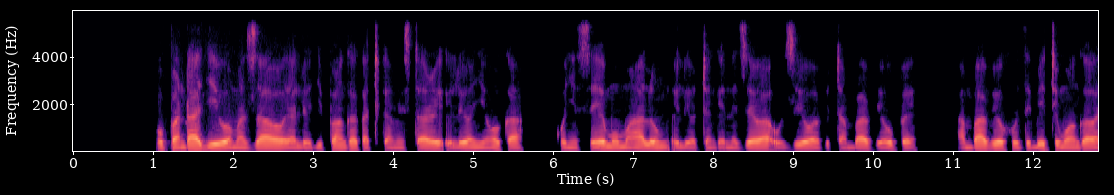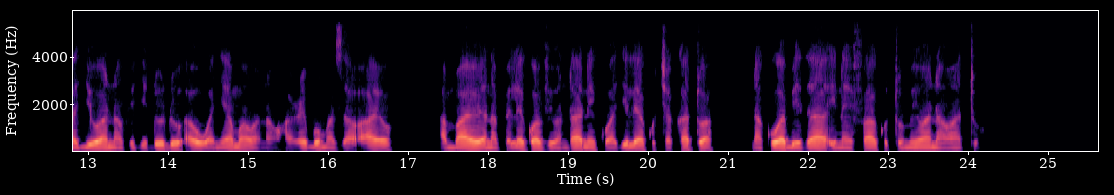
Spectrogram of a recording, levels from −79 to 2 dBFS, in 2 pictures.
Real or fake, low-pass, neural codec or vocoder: real; 5.4 kHz; none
